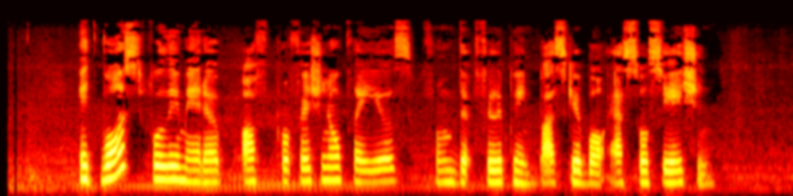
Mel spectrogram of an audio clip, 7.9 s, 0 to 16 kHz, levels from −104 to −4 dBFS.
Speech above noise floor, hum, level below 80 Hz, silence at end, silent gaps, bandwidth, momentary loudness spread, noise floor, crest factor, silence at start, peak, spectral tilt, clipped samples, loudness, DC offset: 37 dB; none; -72 dBFS; 0.8 s; none; 11.5 kHz; 11 LU; -60 dBFS; 20 dB; 0.3 s; -4 dBFS; -4.5 dB/octave; under 0.1%; -23 LUFS; under 0.1%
